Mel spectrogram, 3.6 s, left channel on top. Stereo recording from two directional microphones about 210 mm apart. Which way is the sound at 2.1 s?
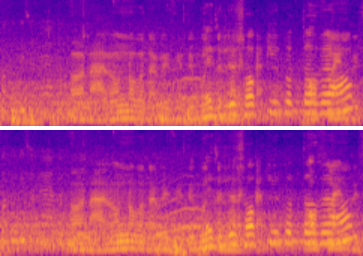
35° left (ahead or behind).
